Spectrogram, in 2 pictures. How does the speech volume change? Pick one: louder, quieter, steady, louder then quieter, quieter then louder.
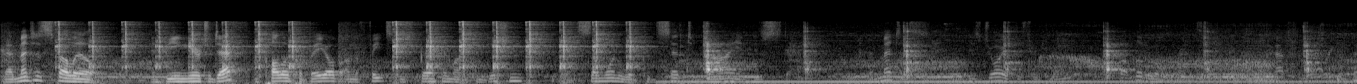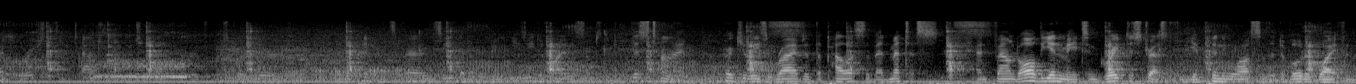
quieter then louder.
